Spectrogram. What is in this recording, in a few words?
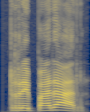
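"reparar", Spanish, female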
